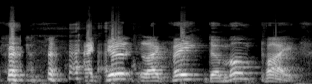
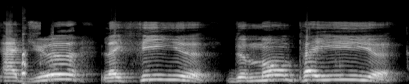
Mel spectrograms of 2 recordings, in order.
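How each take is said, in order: First: It is said with a London accent. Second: It is said with a French accent. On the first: This is how someone else said it. "you carry on doing it in your London accent" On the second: This is the more poetic way to say it. "it's much more poetic than that"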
